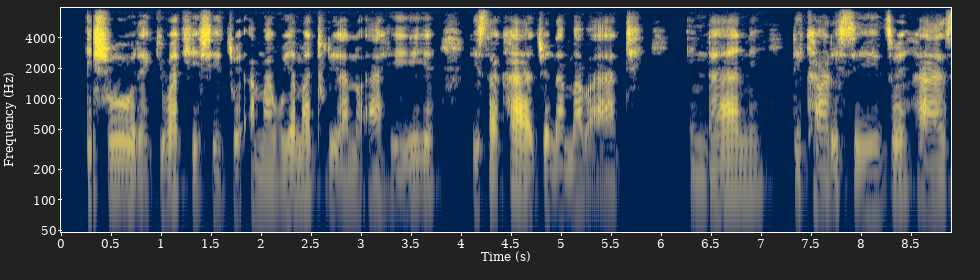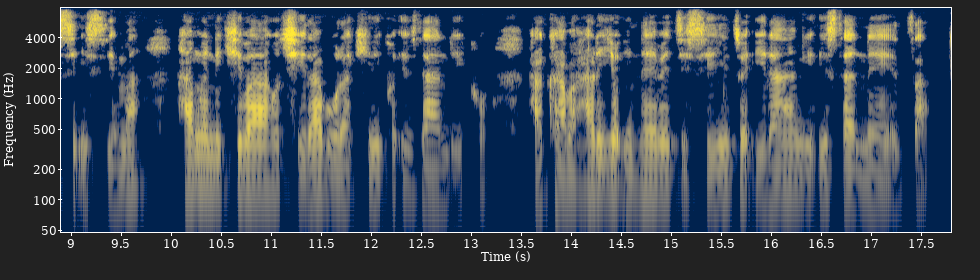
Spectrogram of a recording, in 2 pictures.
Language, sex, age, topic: Rundi, male, 18-24, education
